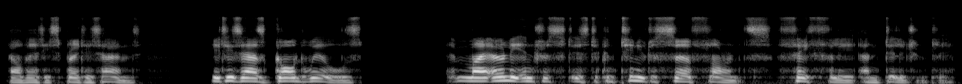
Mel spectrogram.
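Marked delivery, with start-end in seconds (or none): 2.1-9.5 a lightly voiced smug magistrate, a bit higher and louder; proud politician mocking a runaway boy; smug official. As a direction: scoff like a self-satisfied statesman. Alberti modest to flatterers.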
